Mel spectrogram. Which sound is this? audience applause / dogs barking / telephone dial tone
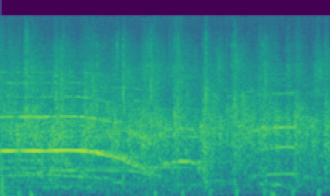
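audience applause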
